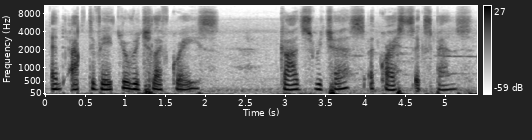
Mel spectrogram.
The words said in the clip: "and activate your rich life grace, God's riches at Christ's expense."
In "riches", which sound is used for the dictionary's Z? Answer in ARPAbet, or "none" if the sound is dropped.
S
